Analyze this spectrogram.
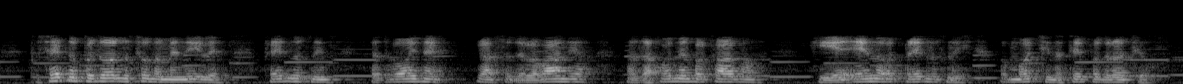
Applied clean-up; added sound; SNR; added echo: none; Wind instrument, woodwind instrument; 17 dB; reverberation time 0.1 s.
